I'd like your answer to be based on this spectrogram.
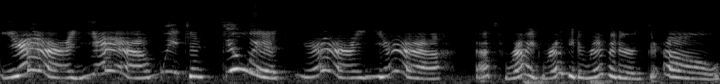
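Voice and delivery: high, swooping cartoon cheer, "go" dragged out. Narrator of a history lesson cheering on a wartime poster: Lightning McQueen voice. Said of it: "Sorry about my Lightning McQueen voice".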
